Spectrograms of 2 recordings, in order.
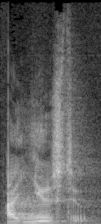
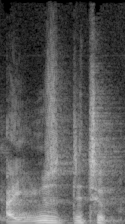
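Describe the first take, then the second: First: The -ed ending blends silently into 'to'. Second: The -ed ending is sounded as an extra syllable. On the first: The speaker calls it right. "you just say used to" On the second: The speaker calls it wrong. "You don't say I used the to"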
